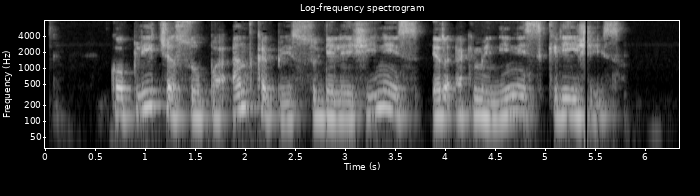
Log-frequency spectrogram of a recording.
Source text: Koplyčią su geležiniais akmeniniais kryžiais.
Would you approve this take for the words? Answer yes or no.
no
